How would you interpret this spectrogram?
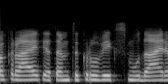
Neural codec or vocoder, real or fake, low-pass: codec, 16 kHz, 0.9 kbps, LongCat-Audio-Codec; fake; 7.2 kHz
